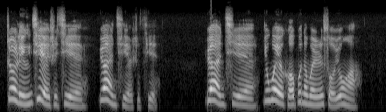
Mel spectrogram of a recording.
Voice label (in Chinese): 男 少年音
